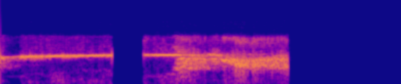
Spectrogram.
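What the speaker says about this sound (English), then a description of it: "Yay, sirens." Emergency vehicle siren sounding in two loud, close bursts of a steady wailing tone, separated by a short gap and cut off abruptly, with a third starting at the very end.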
